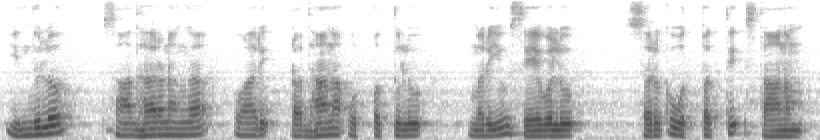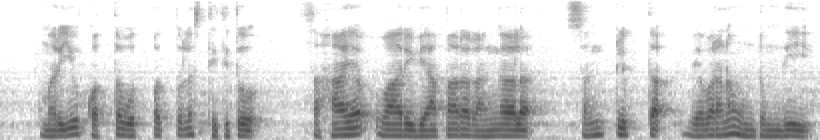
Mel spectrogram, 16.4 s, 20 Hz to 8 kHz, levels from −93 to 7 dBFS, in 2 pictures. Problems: low volume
